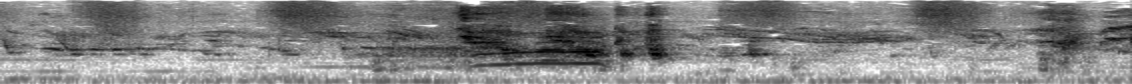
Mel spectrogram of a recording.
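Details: Gosling kept as a pet, in its bath: rapid, high chirping peeps about four per second, with a loud run of falling notes midway amid water splashes.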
